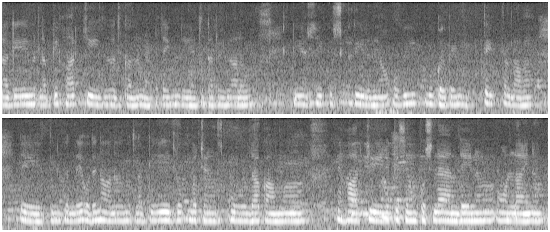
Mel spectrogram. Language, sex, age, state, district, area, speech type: Punjabi, female, 30-45, Punjab, Gurdaspur, urban, spontaneous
